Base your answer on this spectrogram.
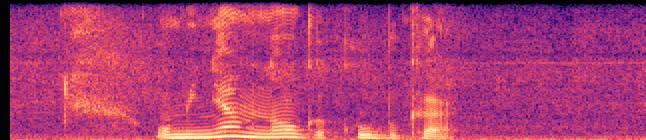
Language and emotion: Russian, neutral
